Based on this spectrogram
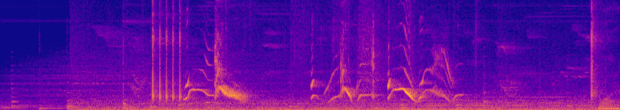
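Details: A critically endangered Regent Honeyeater gives a run of harsh, twangy notes that bend up and down, several in quick succession over about three seconds, over soft background music.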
